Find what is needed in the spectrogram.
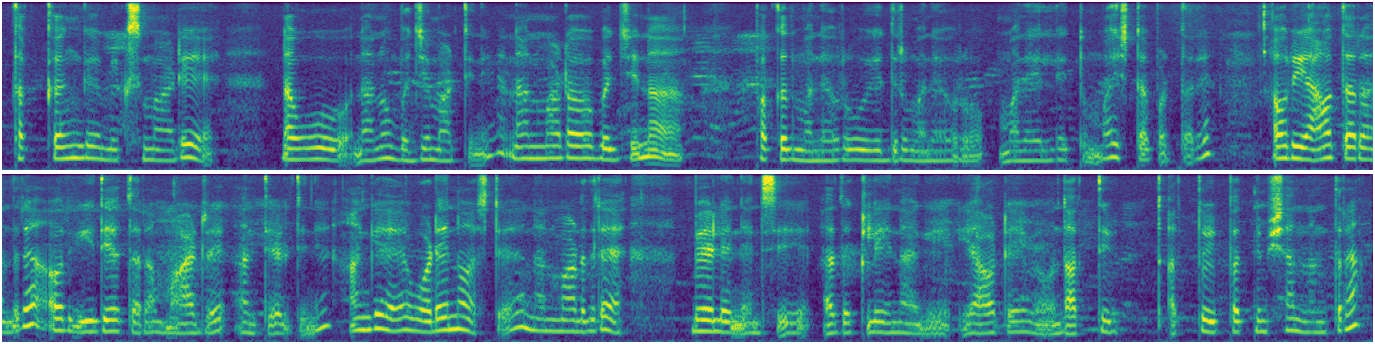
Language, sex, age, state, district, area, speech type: Kannada, female, 45-60, Karnataka, Kolar, rural, spontaneous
